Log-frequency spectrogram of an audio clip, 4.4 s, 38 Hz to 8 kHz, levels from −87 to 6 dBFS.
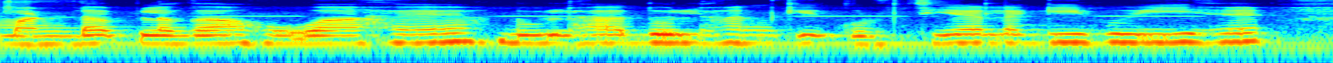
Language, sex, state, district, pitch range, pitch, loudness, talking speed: Hindi, female, Gujarat, Valsad, 200-220 Hz, 210 Hz, -16 LUFS, 150 wpm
